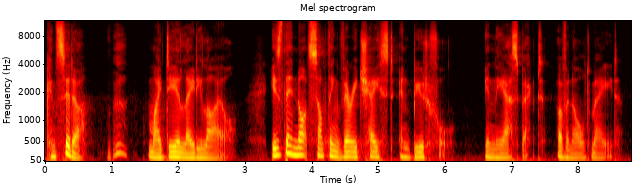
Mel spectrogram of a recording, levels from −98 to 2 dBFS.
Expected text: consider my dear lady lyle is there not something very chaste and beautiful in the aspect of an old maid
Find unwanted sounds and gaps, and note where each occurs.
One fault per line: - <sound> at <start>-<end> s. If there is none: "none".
- breath at 0.9-1.3 s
